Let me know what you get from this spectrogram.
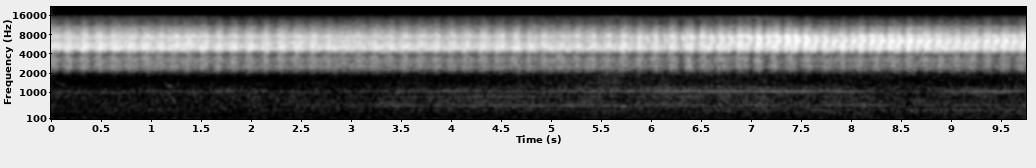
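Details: Summer cicadas on the Croatian coast in 2020, a ceaseless high rasping drone with regular throbbing pulses, growing a little louder toward the end, with a faint low tone in the background.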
